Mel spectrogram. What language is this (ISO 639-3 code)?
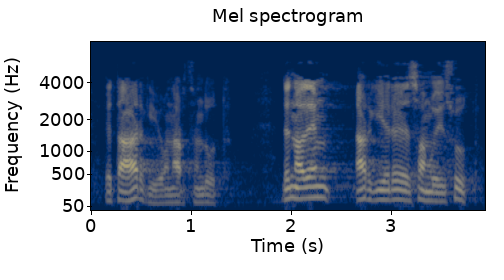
eus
